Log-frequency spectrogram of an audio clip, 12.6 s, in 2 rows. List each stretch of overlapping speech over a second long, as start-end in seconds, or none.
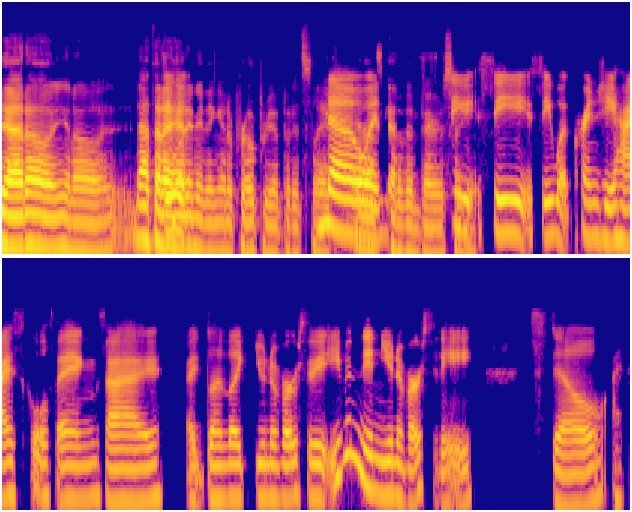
3.1-4.8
